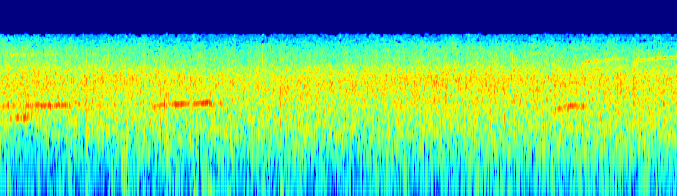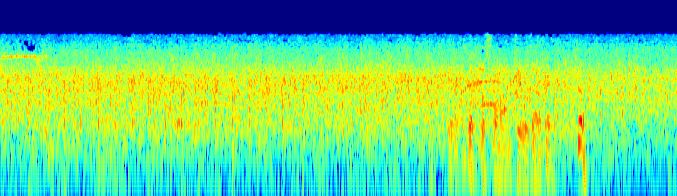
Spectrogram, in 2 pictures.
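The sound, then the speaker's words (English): Audience applause welcoming a guest speaker from Molokai on Kauai, a long, sustained wash of loud crowd clapping with faint whistle-like tones scattered through it. “So please, a warm welcome for Walter Biddy from Moloka.”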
